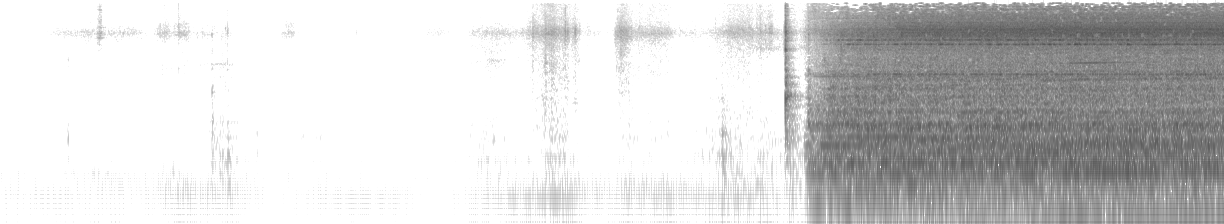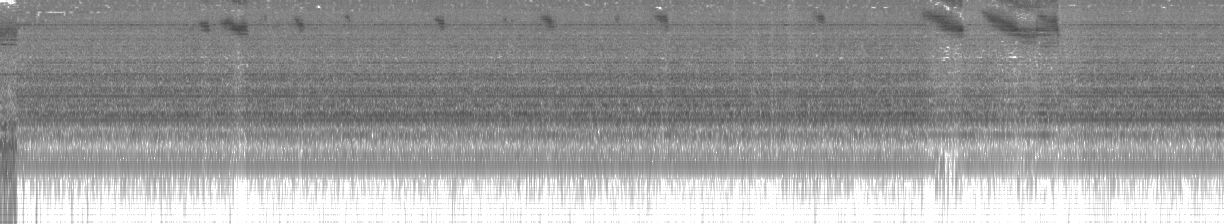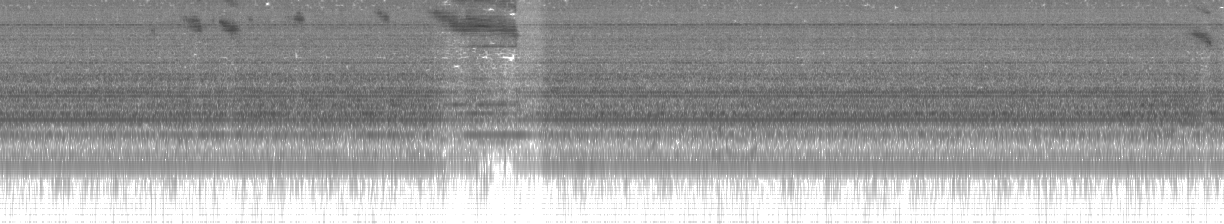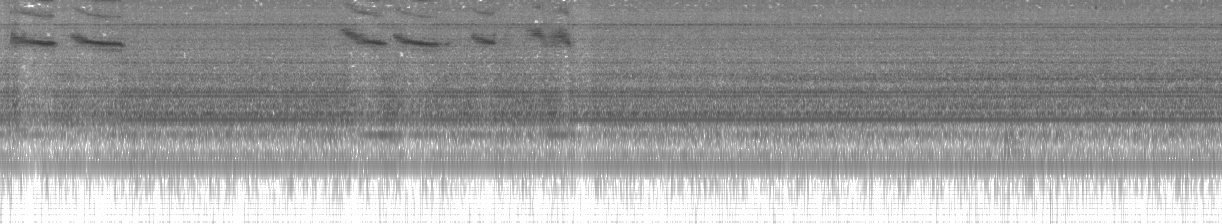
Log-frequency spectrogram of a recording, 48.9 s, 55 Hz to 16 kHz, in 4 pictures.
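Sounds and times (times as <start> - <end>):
metal lathe running: 8.1 - 48.9
high screeches from cutting: 14.0 - 20.7, 21.4 - 22.9, 26.2 - 29.8, 36.4 - 38.0, 40.1 - 42.5.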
